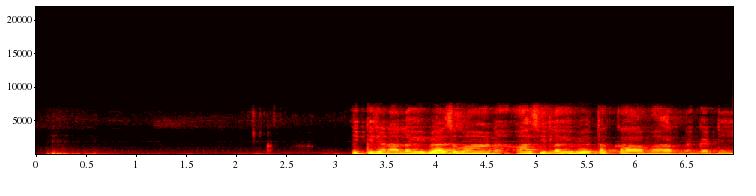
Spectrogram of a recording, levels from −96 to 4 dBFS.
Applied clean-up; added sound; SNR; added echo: neural separator model SepFormer DNS4.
